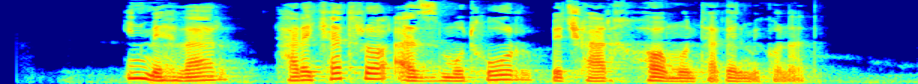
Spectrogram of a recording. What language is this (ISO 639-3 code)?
fas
